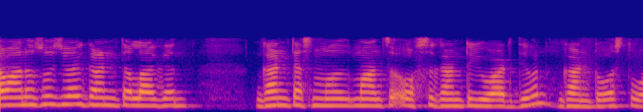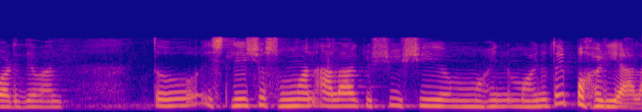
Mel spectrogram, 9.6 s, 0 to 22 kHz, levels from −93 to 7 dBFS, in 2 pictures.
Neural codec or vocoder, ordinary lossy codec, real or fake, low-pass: none; none; real; 5.4 kHz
